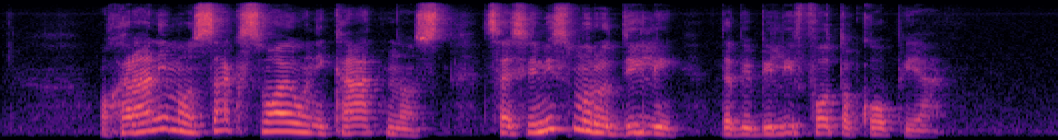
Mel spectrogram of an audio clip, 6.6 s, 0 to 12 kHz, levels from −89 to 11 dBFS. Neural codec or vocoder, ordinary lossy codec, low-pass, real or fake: vocoder, 44.1 kHz, 128 mel bands every 512 samples, BigVGAN v2; none; 10.8 kHz; fake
